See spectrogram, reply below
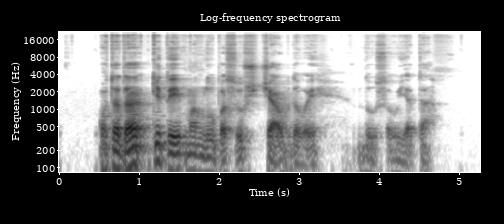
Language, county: Lithuanian, Utena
